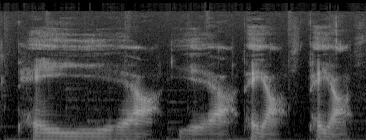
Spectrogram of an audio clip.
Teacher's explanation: as we leave that A position, we're gonna sort of peel the tongue down, so we kind of hit that Y sound very lightly, not fully up in the position. We're going to peel it, sort of peel it off as we open down into ah.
